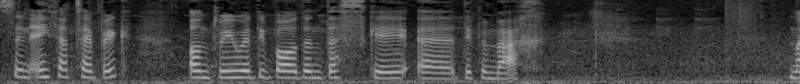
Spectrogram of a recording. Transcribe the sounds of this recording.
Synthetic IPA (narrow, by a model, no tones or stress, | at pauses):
sɨnʔḛjθatʰɛbɪɡ̥ | ɔndwiːwɛdiboːdəndəskɪəːdɪpʰɪnba̰ːχ | ma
